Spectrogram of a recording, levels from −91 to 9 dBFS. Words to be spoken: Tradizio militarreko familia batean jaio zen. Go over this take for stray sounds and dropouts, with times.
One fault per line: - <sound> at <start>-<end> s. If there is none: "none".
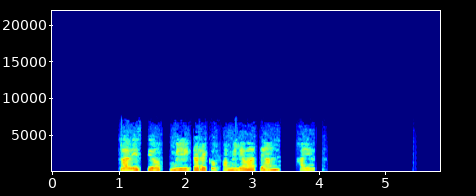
none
